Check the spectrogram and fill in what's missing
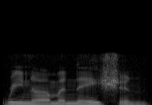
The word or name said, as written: renomination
